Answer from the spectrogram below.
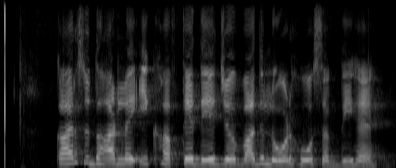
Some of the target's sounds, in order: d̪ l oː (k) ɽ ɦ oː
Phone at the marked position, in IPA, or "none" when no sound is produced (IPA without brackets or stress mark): none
